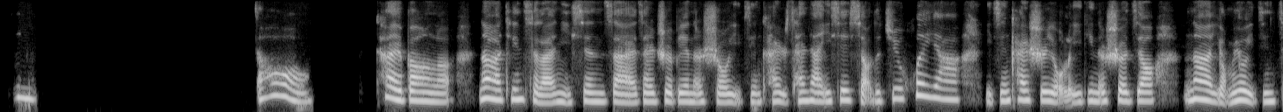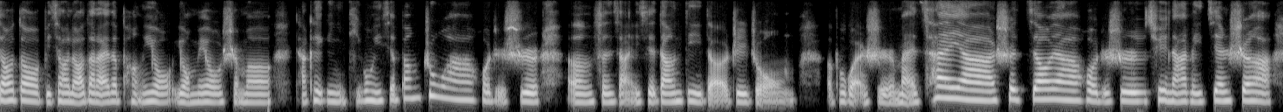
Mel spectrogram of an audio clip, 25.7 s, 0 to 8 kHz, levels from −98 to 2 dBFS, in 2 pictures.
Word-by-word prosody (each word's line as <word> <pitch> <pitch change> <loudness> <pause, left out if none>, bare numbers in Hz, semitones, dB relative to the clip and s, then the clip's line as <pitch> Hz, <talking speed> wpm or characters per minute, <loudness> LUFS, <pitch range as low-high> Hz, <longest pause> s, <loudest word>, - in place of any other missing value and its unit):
嗯。 255 -4 -2 2.2
哦， 245 -8 0 0.6
太 265 -6 +4
棒 210 -2 +3
了。 185 +4 -2 0.2
那 245 -1 +5
听 235 +1 -1
起 225 -3 -4
来 165 -2 +3
你 185 -2 -2
现 190 +1 -2
在 175 -3 +1
在 190 0 0
这 195 +1 0
边 190 0 -1
的 185 +1 -1
时 190 - -3
候 180 0 +1
已 175 - -2
经 185 -2 -6
开 195 +1 -4
始 175 - -4
参 205 +3 -2
加 205 -2 +2
一 195 +1 -1
些 220 +1 0
小 215 - -1
的 200 - -4
聚 245 +6 -5
会 310 +4 0
呀， 235 -4 -1 0.2
已 180 - -7
经 205 +3 -1
开 220 -1 0
始 210 -3 +2
有 195 - +2
了 - - -2
一 180 - -2
定 205 +1 -3
的 195 0 0
社 205 -1 +3
交。 200 0 +1 0.3
那 230 0 +4
有 175 -2 -1
没 190 +5 0
有 220 -1 +5
已 185 - 0
经 195 +1 -2
交 210 0 +3
到 210 -3 +2
比 180 -1 -5
较 195 0 0
聊 170 -1 +2
得 195 - +1
来 175 0 +3
的 195 - 0
朋 190 -1 -7
友， 185 -2 0
有 180 - +1
没 180 +2 -4
有 180 -1 0
什 - - -3
么 175 -1 -1 0.2
他 175 - -6
可 215 - -4
以 200 - 0
给 195 - -5
你 190 0 -3
提 - - -12
供 215 -1 0
一 - - 0
些 210 - -4
帮 260 +3 -4
助 310 -1 -1
啊， 235 -4 -1
或 205 -2 -3
者 205 - -7
是， 190 -1 +2 0.2
呃， 180 0 -1
分 180 -1 -2
享 - - -2
一 - - -2
些 185 -1 -2
当 185 +1 +1
地 200 -2 -1
的 180 - 0
这 180 -1 +1
种， - - -4 0.4
不 - - -3
管 - - 0
是 - - -1
买 185 - 0
菜 265 +7 +4
呀， 225 -4 +5
社 235 +2 0
交 235 +1 +3
呀， 225 -2 +3
或 210 -2 0
者 190 0 -3
是 195 -1 +2
去 220 +2 -1
哪 195 0 +1
里 190 -1 -2
健 205 +1 -1
身 210 -1 +2
啊， 190 -2 +1
200 Hz, 250 characters per minute, -21 LUFS, 185-225 Hz, 2.2 s, 那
